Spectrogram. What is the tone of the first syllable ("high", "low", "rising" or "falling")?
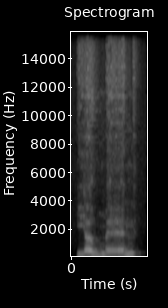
high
